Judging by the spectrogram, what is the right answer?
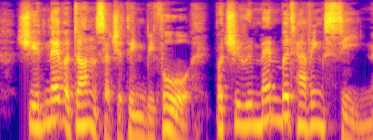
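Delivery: plain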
